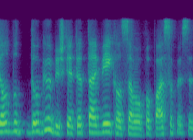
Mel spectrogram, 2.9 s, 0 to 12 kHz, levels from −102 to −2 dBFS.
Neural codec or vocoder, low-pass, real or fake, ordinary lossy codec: codec, 16 kHz, 0.3 kbps, FocalCodec; 7.2 kHz; fake; MP3, 48 kbps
